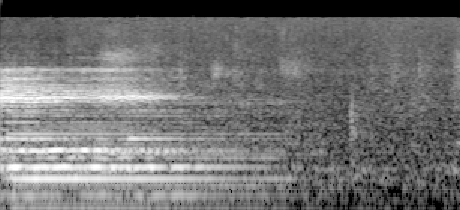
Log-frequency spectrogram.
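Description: A piano chord rings out and slowly fades away.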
